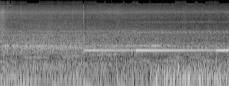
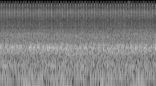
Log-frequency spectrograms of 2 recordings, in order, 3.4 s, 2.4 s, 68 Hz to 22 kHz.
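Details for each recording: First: Buick Encore, Ecotec 1.4L, check engine light on and running rough: just after start-up, slightly cooled, a thin steady high chirp sits over the idle. It is suspected to indicate a failed PCV valve in the valve cover. PCV valve chirp. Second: Buick Encore Ecotec 1.4L turbo after a valve cover replacement for a bad PCV valve, with the AC fan running: a smooth, steady idle and no more PCV whine or wheeze; normal.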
